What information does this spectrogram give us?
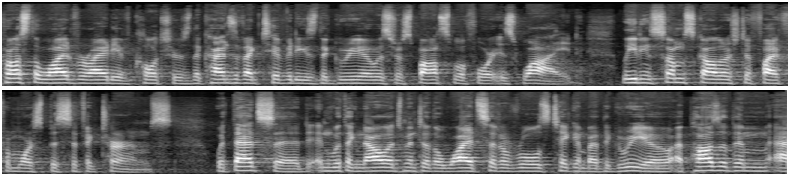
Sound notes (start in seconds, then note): none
